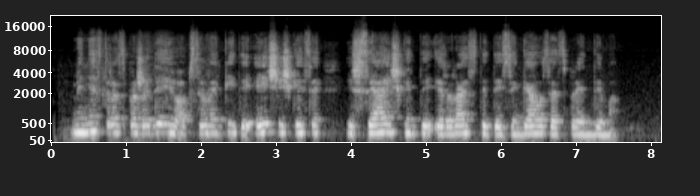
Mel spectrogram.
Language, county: Lithuanian, Vilnius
